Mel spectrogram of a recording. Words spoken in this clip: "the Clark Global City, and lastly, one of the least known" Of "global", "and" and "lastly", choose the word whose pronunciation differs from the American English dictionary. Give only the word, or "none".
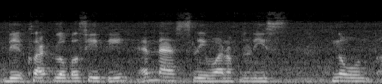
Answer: lastly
